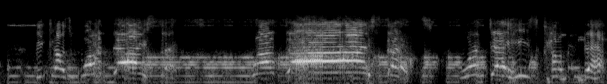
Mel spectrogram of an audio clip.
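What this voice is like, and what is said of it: Shouting, fervent preaching. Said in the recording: “we're shouting”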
